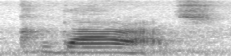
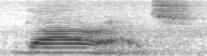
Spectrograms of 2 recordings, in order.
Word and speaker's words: garage: Some words, particularly those of French origin, are emphasized differently in American English, with the last syllable stress in American English and the first syllable stress in British English.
